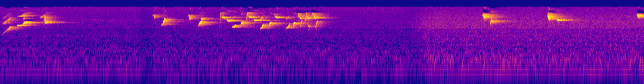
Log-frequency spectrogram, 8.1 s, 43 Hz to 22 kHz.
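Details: Caged young male European goldfinch, bred in captivity in 2021 and taught Neapolitan passages, starting to repeat them; a rapid run of high descending slurred notes, then a pause and a few isolated sharp chirps, quiet electrical hum throughout.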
